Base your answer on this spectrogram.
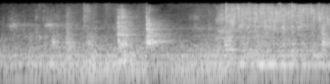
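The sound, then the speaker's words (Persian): Water from a leaking tap, with a few soft knocks and splashes at first and then a steady rush of running water for the last second. “نکن داره چکه میکنه بابا، ببندش.”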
